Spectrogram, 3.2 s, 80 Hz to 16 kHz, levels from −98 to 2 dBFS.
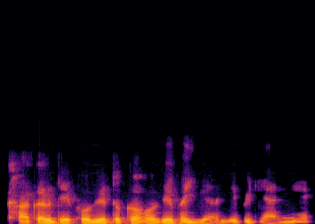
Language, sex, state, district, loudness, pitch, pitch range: Hindi, male, Bihar, Saharsa, -18 LUFS, 90 Hz, 90-95 Hz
